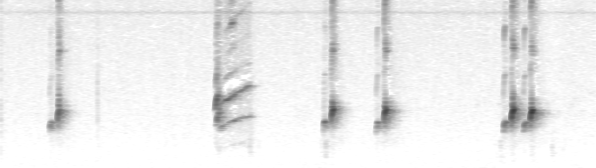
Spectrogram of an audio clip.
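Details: Five brief, high chirping bursts from a European goldfinch: a slurred buzzy note, then crisp single chips and a final tinkling double-note cluster, all spaced by quiet pauses.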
